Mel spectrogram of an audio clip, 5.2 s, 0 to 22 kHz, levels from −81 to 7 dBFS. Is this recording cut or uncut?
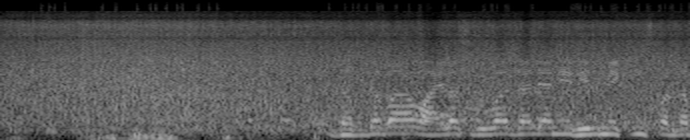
uncut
